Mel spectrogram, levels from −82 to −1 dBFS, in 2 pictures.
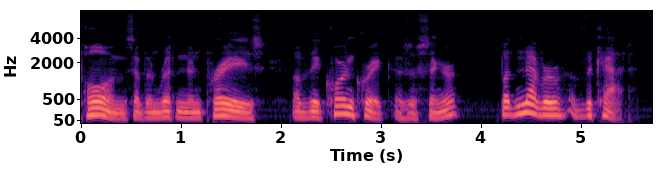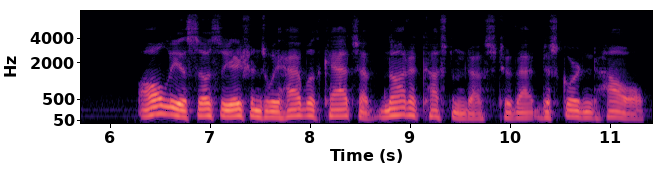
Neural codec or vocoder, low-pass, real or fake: none; 7.2 kHz; real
